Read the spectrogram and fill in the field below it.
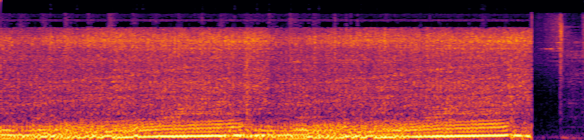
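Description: A motorbike stuck in mud revs hard and continuously at close range, its engine note climbing and holding loud for several seconds before cutting off abruptly near the end.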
